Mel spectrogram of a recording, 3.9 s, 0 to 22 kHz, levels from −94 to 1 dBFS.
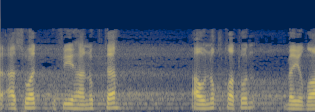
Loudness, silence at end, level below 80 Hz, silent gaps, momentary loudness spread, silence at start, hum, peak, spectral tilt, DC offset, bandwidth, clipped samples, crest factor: -21 LUFS; 0 s; -56 dBFS; none; 18 LU; 0 s; none; -2 dBFS; -5 dB/octave; under 0.1%; 7.8 kHz; under 0.1%; 20 dB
